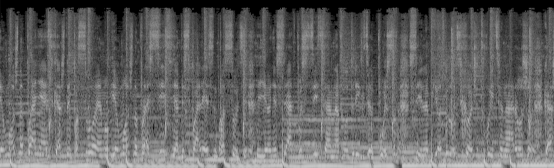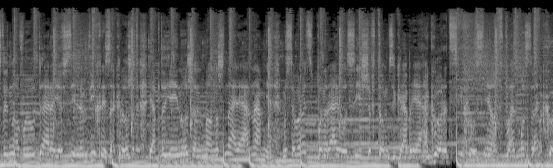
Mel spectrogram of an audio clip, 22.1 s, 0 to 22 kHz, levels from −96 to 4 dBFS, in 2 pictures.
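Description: The audio jumps forward at 2.21, 7.41, 14.24, 16.79 and 21.85 s, a sign of compressed frames skipped. Roughly 0.7, 0.15, 0.4, 0.15 and 0.3 s of material is lost, which fits whole 46.4 ms frames dropped or rejected by the decoder.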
